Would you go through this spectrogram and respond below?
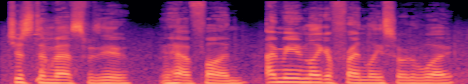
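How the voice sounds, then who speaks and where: A man's voice: mid-range voice, brisk, a little mellow, a little hiss or hum. A man giving casual, teasing let's play commentary as a gaming streamer.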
